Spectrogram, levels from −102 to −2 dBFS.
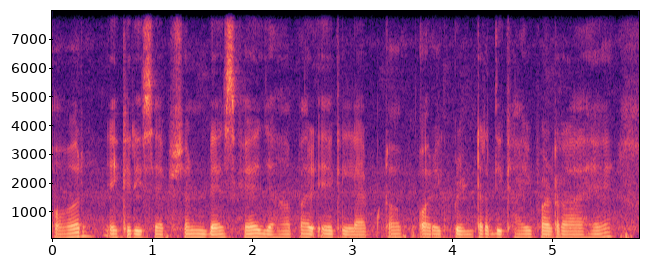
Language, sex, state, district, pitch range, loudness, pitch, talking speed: Hindi, male, Gujarat, Valsad, 115-120 Hz, -19 LUFS, 115 Hz, 165 wpm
